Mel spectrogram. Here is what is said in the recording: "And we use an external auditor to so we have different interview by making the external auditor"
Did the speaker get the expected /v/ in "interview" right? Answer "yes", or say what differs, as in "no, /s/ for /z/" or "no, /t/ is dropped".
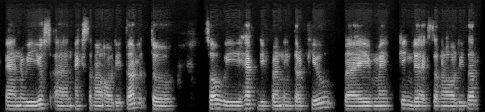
no, /f/ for /v/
